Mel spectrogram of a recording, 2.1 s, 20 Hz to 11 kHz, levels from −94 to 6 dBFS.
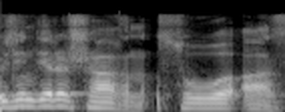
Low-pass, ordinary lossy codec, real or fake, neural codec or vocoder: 7.2 kHz; AAC, 48 kbps; real; none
